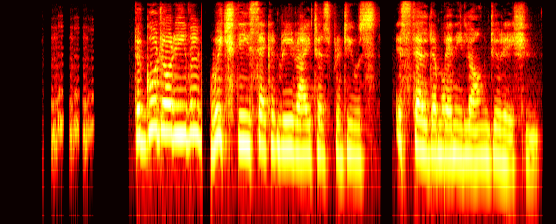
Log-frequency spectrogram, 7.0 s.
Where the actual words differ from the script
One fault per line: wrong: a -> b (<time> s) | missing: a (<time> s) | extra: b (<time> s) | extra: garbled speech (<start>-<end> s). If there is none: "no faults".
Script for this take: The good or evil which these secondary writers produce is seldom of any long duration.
missing: of (5.5 s)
